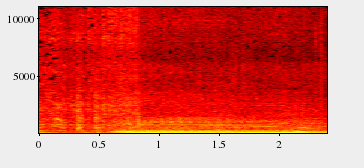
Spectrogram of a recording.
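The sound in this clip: Fast motorboat engine starting on a river, a loud low rumble that catches after a moment and settles into a steady throbbing drone.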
